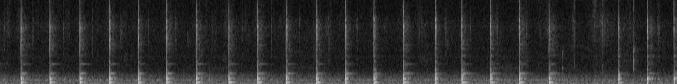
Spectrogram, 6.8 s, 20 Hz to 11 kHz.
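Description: A large clear glass pickle jar with a white plastic lid, partly filled with water, is held sideways while fingertips rub, scratch and tap the plastic lid. About 24 short, dry, wood-block-like knocks come in a steady run, each with a hollow tone near 305 Hz and a brief bright click that dies away almost at once.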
